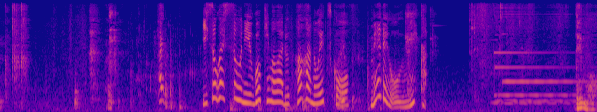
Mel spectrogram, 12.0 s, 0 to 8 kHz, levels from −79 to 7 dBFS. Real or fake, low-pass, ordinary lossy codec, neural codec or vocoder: real; 7.2 kHz; none; none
